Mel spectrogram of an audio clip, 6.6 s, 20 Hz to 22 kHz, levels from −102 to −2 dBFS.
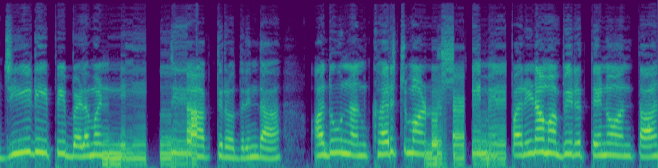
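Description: Across the whole speech clip there is generation loss: a swirly, hollow, smeared quality, with consonant attacks softened. The likely cause is the audio being run through Opus at 48 kbit/s about four times, each re-encode quantising on a shifted frame grid so the noise and spectral gaps pile up. The band still reaches about 20.3 kHz, which separates it from a single low-bitrate encode, where the top end would be cut and the texture cleaner.

From 1.04 to 1.98 s, ending just before "ಆಗ್ತಿರೋದ್ರಿಂದ ಅದು ನನ್ ಖರ್ಚ್", and again from 4.25 to 5.09 s, right after those same words, the voice turns into a robotic sound from repeated short buffers. It becomes a rigid metallic buzz at 93.8 Hz that still roughly follows the syllables. The likely cause is audio arriving too slowly, so a chunk of about 10.7 ms is replayed to fill the gap, and most of the real sound in those spans is lost. Unlike the codec swirl, the buzz holds one fixed pitch whatever the intonation does.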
